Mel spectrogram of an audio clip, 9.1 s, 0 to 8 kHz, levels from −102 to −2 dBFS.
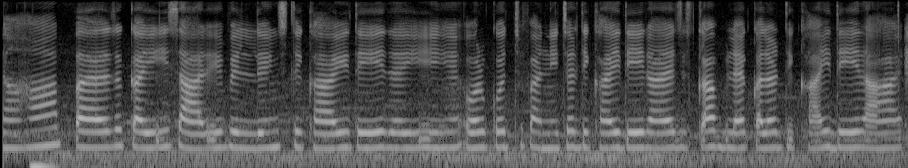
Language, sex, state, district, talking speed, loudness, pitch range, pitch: Hindi, female, Jharkhand, Sahebganj, 150 wpm, -40 LUFS, 245-255 Hz, 250 Hz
